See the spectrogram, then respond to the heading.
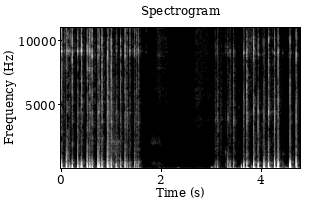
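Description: A long, flat, thin stainless steel ruler held in both hands above the mic is tapped and scratched along its surface with fingertips and nails. Quick, dull, low-weighted taps come in a rapid run, then a near-silent pause with only faint soft scratching, before the tapping resumes. Each tap dies away almost at once.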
